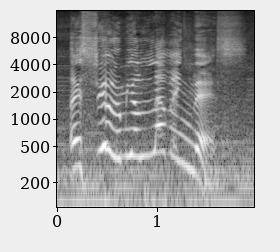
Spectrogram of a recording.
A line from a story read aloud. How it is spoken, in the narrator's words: He yelled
